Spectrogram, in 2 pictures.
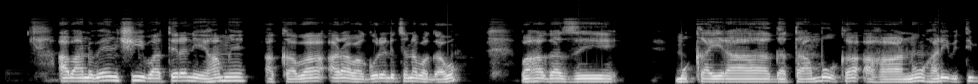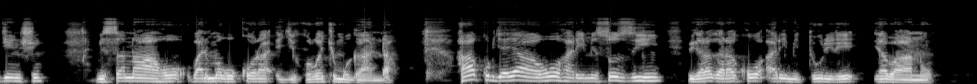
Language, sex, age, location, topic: Kinyarwanda, male, 25-35, Nyagatare, government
